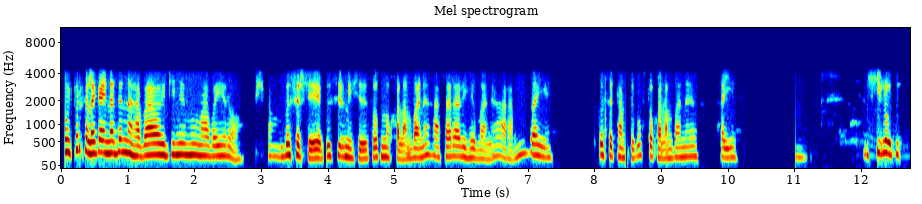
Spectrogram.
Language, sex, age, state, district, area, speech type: Bodo, female, 45-60, Assam, Baksa, rural, conversation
